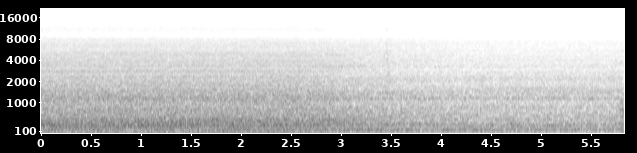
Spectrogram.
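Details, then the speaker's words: Pit Boss FB700 pellet grill found on the curb with no heat, suspected swollen pellets jamming the auger; plugged in on lowest setting before reassembly, fan turning with an even smooth whoosh and low motor hum, no knocking or grinding; fan and auger operating normally. "all right so the fan works down here yeah it's turning man i think we're in business"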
